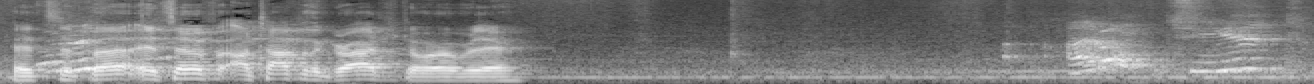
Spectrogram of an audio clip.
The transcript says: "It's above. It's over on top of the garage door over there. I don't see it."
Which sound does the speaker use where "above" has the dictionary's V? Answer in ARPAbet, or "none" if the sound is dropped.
none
